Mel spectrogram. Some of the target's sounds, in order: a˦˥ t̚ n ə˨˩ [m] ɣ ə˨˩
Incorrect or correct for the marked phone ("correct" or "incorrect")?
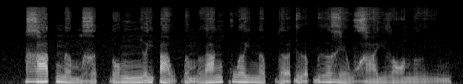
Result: correct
